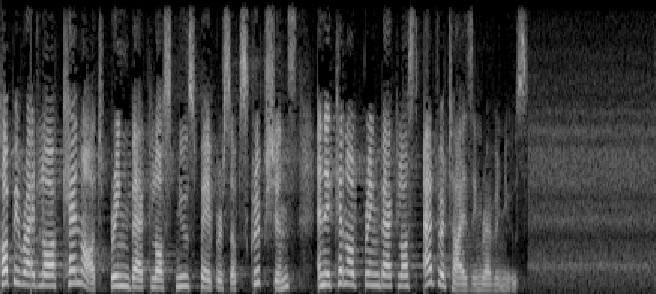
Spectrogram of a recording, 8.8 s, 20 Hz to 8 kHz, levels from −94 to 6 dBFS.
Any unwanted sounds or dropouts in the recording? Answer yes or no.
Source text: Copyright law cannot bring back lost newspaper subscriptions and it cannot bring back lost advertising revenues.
no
